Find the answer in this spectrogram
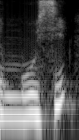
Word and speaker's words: Musi: explaining to him that my name is musi and it's spelled m u s i but a lot of people Mis mispronounce it and misspell it and say m with MSI and the two mean completely different things they are not related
